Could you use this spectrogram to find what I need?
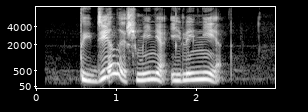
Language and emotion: Russian, angry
